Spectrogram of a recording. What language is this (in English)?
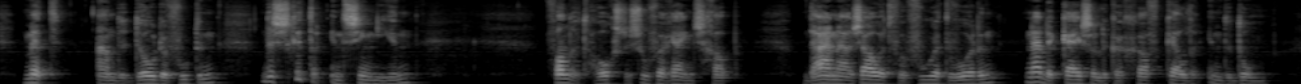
Dutch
